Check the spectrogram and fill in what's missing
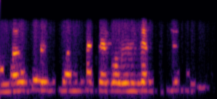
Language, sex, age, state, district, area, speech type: Odia, female, 45-60, Odisha, Angul, rural, conversation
